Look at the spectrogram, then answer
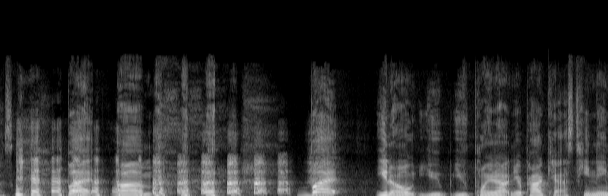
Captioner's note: laughter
